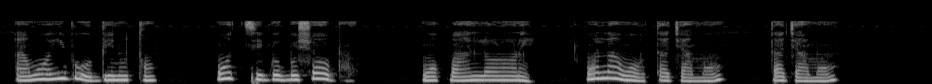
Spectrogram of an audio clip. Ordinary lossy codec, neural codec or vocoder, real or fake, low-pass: none; none; real; none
